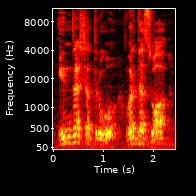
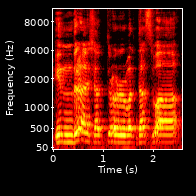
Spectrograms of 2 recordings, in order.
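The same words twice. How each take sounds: First: The emphasis falls on Shatru. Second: The emphasis falls on Indra. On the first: May the one who will kill Indra grow. "the emphasis on the upward action called Udhata of Shatru" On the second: May the one whom Indra will kill grow. "they put the emphasis on Indra and not on Shatru"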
